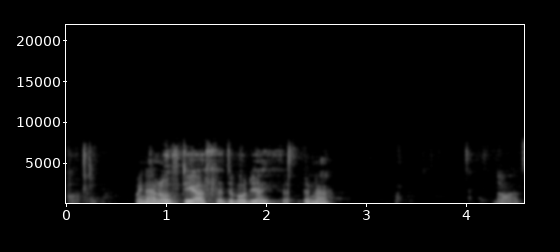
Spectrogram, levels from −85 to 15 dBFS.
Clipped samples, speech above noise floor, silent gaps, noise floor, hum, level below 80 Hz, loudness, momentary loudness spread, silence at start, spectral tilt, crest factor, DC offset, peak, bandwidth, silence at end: under 0.1%; 53 dB; none; -81 dBFS; none; -70 dBFS; -29 LUFS; 19 LU; 0.05 s; -5 dB/octave; 22 dB; under 0.1%; -10 dBFS; 7.8 kHz; 0.05 s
